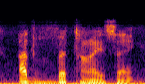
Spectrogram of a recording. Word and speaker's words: advertising: So, for example, advertising, rather than adw. It's V.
